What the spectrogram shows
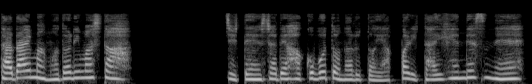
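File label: OPERATION OVER Japanese, Voice; GF Alarm; BrowningHP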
